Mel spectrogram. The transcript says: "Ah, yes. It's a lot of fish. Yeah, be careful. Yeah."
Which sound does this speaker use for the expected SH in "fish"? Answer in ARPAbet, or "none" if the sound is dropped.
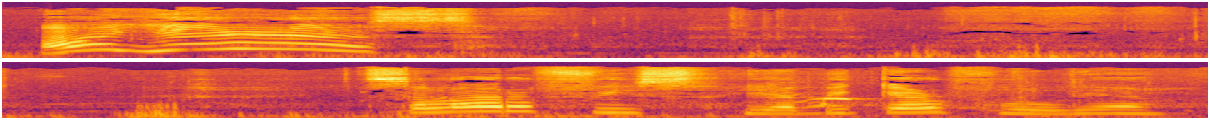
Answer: S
